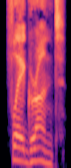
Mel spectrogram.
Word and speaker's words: flagrant: Flagrant. Emphasize flay and soften grunt. Flay. Grunt. Flagrant.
